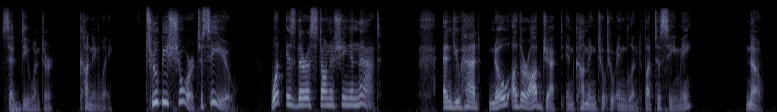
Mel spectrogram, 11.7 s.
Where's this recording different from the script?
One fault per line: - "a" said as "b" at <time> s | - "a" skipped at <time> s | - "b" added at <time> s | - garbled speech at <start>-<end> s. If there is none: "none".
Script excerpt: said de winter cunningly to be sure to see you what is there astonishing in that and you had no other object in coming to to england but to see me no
none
